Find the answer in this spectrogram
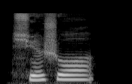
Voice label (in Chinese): "学说", Chinese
